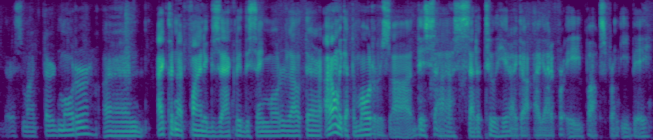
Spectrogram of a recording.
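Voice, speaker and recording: A middle-aged man giving a casual walkthrough of his home-built project, halting with many fillers and restarts. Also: lowish voice, vocal fry, breathy edge. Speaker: DIY builder. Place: home room with sim cockpit, indoors.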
